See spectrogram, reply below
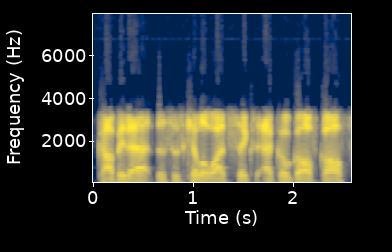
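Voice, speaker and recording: A man's voice: medium pitch, fairly even intonation, brisk, no room sound, phone-quality sound. Male radio streamer, hungover and worn out, loose rambling chat, close dry sound. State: tired and hungover, with a headache. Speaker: live-streaming ham radio operator.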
